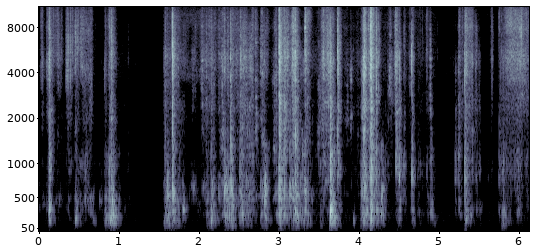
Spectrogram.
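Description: Plastic packaging of a boxed mini helmet being handled: irregular crinkling, clicking and knocking of plastic, with a short pause about a second in.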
